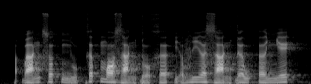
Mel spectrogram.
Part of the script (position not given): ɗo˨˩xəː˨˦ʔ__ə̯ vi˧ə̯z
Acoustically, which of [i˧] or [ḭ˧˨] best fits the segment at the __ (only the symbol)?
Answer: ḭ˧˨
